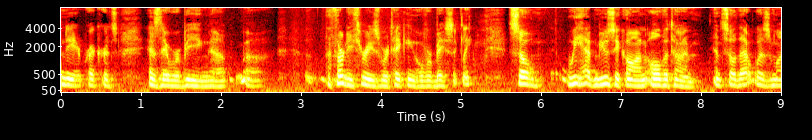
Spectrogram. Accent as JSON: {"language": "English", "town": "St. Louis", "region": "Missouri", "country": "United States", "tie": "born or raised there", "also_born_or_lived": "Cape Girardeau, Missouri", "moved": "as an adult", "lives_now": "Norman, United States", "said": "I was born and raised in St. Louis"}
